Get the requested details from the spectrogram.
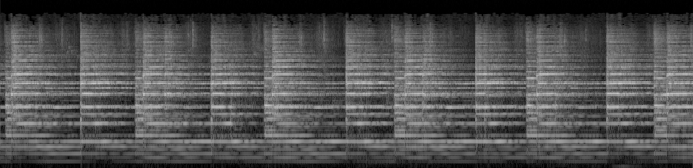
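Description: A large church bell rings loudly and repeatedly, each stroke ringing on and overlapping the next.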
